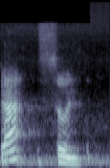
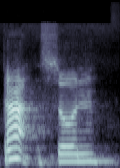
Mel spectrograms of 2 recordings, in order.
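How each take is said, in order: First: The word is said at a normal, quieter volume. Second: The word is said at a louder volume.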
